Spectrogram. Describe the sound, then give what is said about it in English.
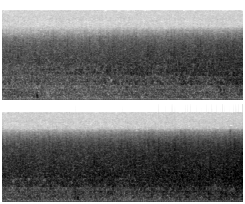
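Rain begins falling on an outdoor path, a dense steady hiss of drops that grows gradually louder as the shower turns into a downpour. “As Selena lifts her chin, raindrops begin to fall.”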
